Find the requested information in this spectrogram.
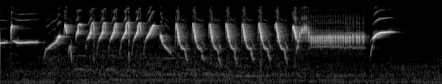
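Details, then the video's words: Singing canary delivering a run of rapid, evenly repeated sweeping notes, then a short buzzy trill and a final rising whistle, bright and high with a clean background. "Canary Singing Birds Sounds At Its Best"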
